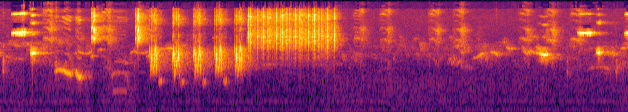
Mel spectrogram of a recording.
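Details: Common nightingale singing in a lush green forest beside a flowing river: scattered high whistles, then four loud repeated notes and a rapid, dense buzzing rattle for over a second, followed by softer twittering notes.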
